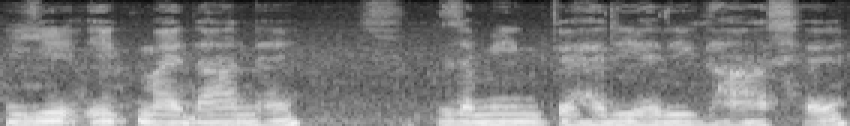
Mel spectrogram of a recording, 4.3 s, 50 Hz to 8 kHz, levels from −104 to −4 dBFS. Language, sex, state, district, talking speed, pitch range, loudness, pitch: Hindi, male, Uttar Pradesh, Lucknow, 140 wpm, 80-85 Hz, -16 LUFS, 85 Hz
